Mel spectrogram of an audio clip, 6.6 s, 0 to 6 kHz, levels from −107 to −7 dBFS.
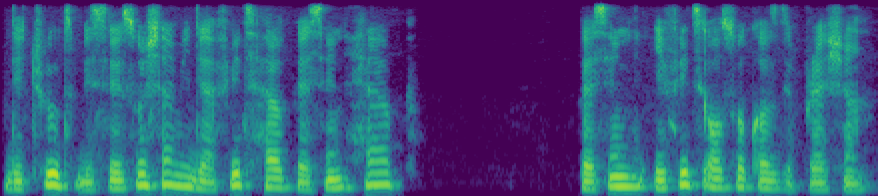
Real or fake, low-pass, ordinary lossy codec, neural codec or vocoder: real; 5.4 kHz; none; none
